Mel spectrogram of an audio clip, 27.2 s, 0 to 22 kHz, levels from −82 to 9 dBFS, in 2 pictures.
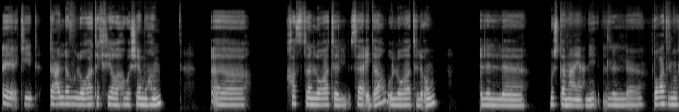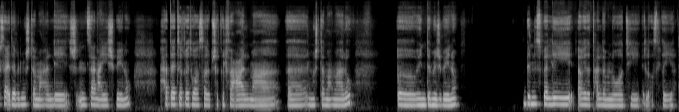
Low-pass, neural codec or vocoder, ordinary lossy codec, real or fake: none; none; none; real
